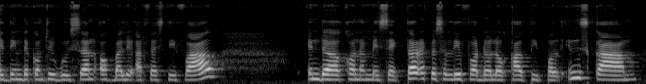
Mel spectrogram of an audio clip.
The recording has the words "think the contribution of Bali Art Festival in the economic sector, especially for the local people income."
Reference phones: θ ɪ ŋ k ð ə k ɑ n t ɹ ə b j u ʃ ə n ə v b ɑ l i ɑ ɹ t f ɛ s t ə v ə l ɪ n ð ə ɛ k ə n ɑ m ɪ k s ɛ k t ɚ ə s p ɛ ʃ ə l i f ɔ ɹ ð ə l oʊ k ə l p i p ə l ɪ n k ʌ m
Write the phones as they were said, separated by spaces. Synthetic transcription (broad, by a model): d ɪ ŋ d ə k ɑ n t ɹ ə b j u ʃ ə n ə f b ɑ l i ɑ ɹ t f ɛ s t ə f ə l ɪ n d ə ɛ k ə n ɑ m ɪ s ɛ k t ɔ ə p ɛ s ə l i f ɔ ɹ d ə l oʊ k ə l p i p ə l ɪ n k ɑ m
